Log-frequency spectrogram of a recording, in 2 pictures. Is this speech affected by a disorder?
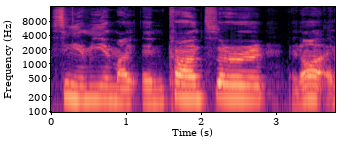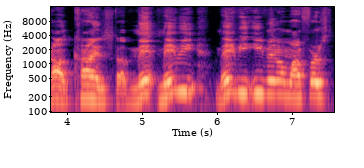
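Yes: cerebral palsy; from birth, wheelchair user.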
